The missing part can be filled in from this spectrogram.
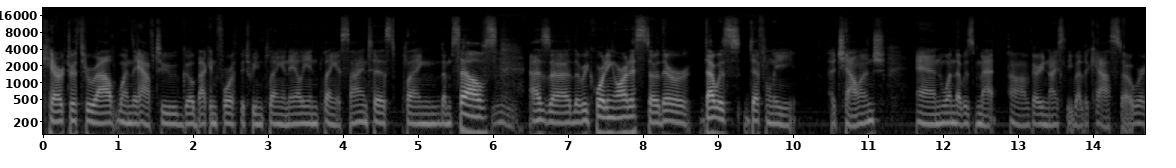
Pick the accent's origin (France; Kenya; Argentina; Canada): France; southern France; English is a second language; moved away as an adult; now in United States; I'm from southern France, where I grew up and went to school. And when I was 20 years old, I was dedicated to finding a program abroad.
